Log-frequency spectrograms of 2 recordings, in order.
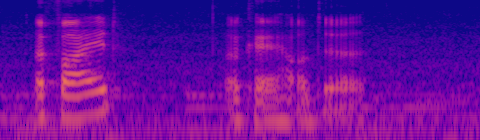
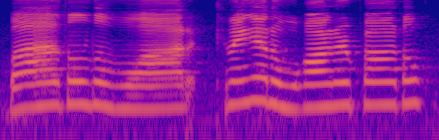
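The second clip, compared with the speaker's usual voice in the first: put-on American accent, lifted in pitch; casual American-accented request; 7 semitones higher than usual. Shown as a demonstration. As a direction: say it quickly like an American. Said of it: "say it a little bit American".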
